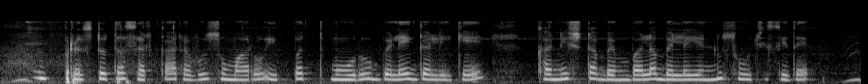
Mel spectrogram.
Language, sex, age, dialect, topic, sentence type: Kannada, female, 18-24, Mysore Kannada, agriculture, statement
